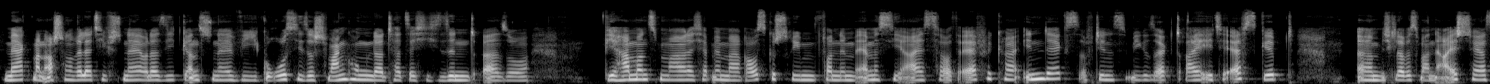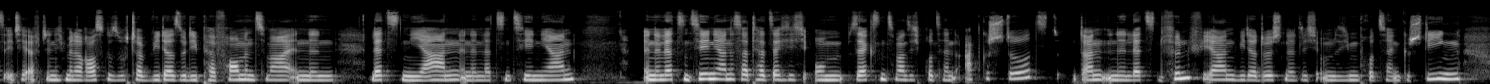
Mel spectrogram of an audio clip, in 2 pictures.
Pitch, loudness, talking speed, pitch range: 210 Hz, -19 LUFS, 185 wpm, 200-225 Hz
